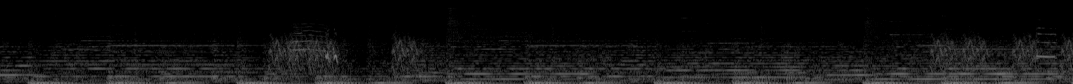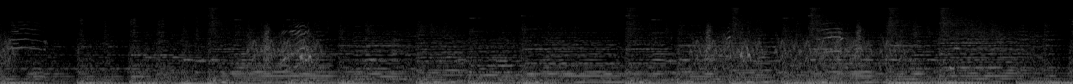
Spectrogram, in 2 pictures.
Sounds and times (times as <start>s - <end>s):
Music: 0.0s - 21.4s.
